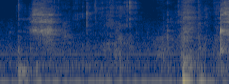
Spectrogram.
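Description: A metal fork stirring thick batter by hand in a glass bowl: soft scrapes and light clicks of metal against glass, with a dull knock near the end.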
